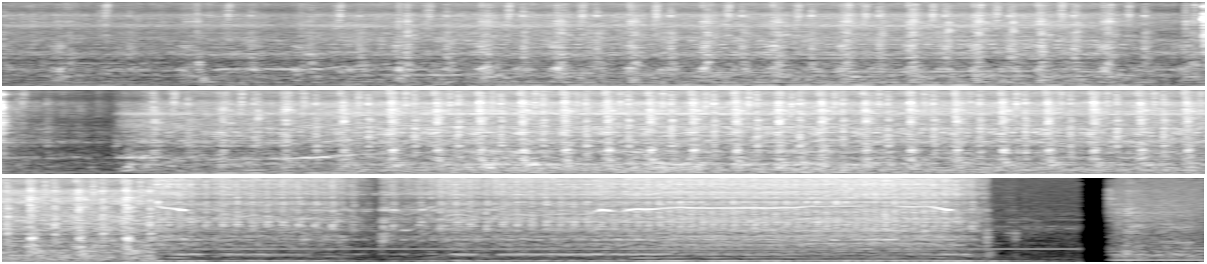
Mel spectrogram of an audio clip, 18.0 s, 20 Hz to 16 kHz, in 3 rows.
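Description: Cobra Class 4 leather sewing machine stitching a liner onto a leather belt, its needle running in a fast, even patter. It pauses briefly about six seconds in, runs louder for a while, then more quietly, and stops about a second before the end.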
